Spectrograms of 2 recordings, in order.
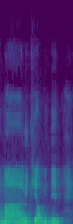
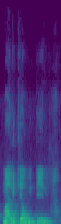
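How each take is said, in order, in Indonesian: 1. Vokal pertama pada Maliki dibaca panjang. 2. Vokal pertama pada Maliki dibaca pendek. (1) "kan itu ada alifnya" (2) "Itu dihilangi alifnya di sini"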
